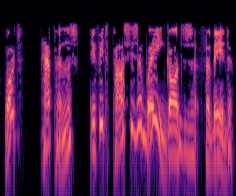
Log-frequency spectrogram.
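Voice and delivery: put-on high little old-lady voice; elderly voice. A narrator's reading. Elderly aunt asks after the dog, high old voice. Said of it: "said an elderly voice".

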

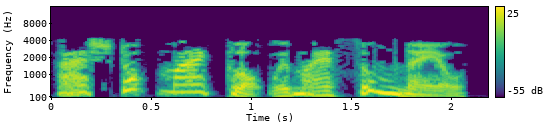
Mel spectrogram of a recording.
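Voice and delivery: put-on high, loud and proud old woman; old witch proudly pleased with her trick. A narrator's reading. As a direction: boast like a mischievous crone. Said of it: "said Miss Treason proudly".

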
